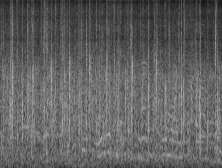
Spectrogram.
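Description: Audience applauding, a dense patter of claps with some voices in the crowd mixed in.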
